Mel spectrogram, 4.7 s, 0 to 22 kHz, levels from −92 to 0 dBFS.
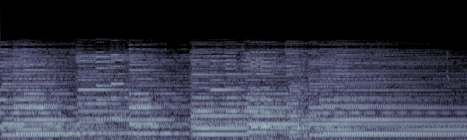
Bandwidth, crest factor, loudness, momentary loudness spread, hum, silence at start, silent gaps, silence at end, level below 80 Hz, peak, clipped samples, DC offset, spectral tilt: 7.2 kHz; 16 dB; -35 LUFS; 7 LU; none; 0 s; none; 0 s; -58 dBFS; -20 dBFS; under 0.1%; under 0.1%; -3.5 dB/octave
